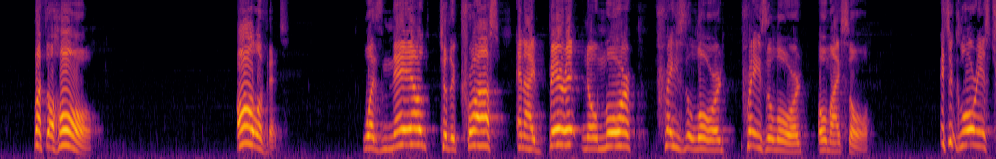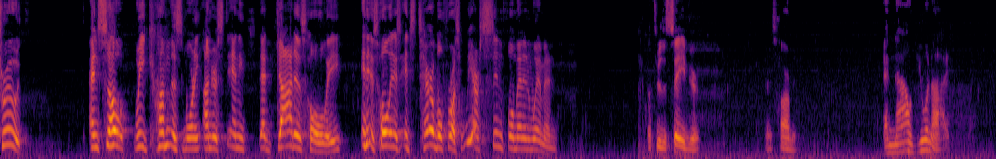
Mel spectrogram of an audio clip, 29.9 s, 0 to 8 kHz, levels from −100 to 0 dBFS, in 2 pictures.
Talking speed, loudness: 130 wpm, -26 LUFS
